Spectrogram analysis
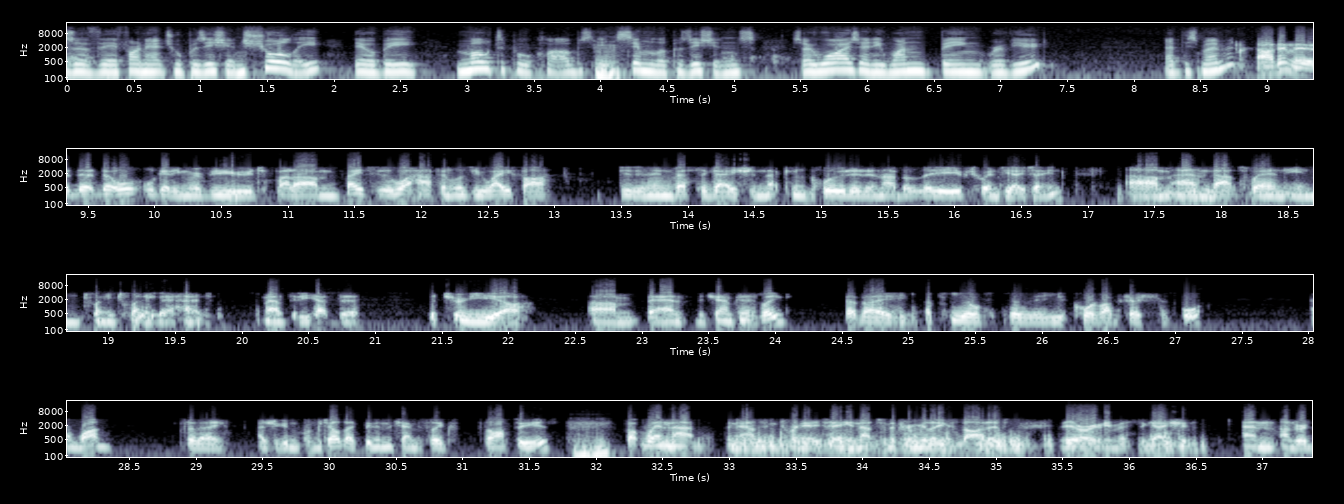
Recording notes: Special guests live by phone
